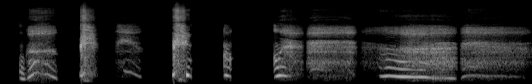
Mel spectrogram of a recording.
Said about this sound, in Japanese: ごめんなさい。顔の目の前で、マスクしてたけど、大丈夫だった？ああ、よかった。ごめんね。花粉症でくしゃみが出ちゃうのよ。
